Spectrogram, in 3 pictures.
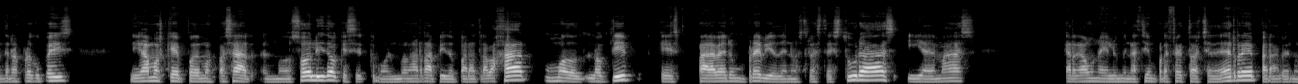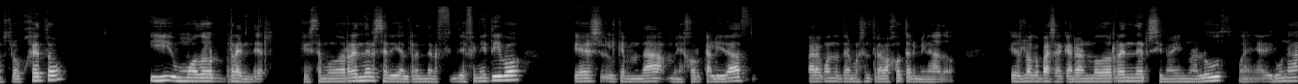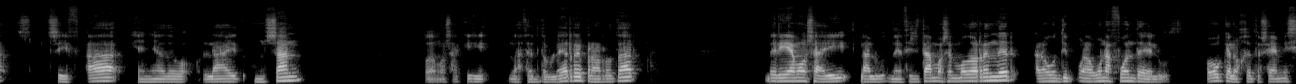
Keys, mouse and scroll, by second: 6.8 click, 15.7 click, 26.3 shift+a, 30.2 g, 31.5 r.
